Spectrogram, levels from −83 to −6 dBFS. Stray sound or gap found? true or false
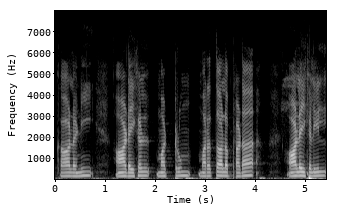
true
